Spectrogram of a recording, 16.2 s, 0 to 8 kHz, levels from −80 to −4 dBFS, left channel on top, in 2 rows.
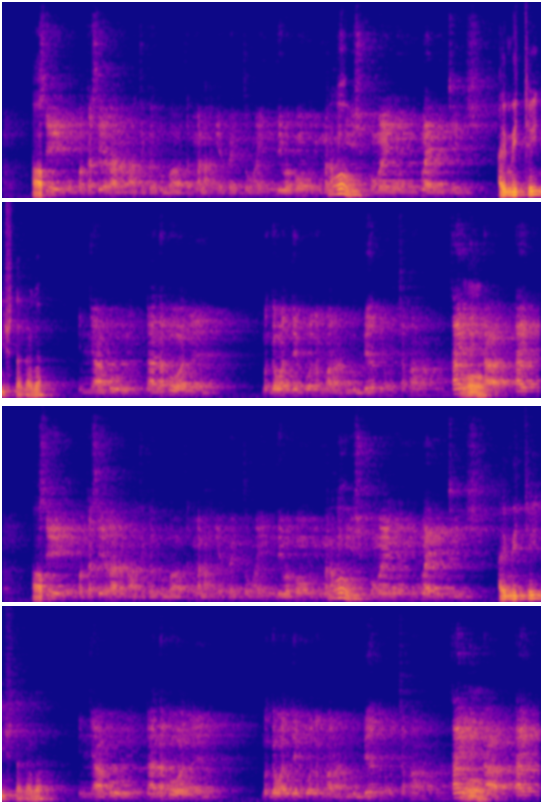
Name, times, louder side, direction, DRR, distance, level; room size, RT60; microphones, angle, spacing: voice 1, 0.5-7.2 9.2-11.2 12.0-16.0, left 1 dB, 10° left, -2 dB, 1.2 m, -34 dB
voice 2, 4.9-5.4 7.4-8.7 15.0-15.3, left 4 dB, 35° left, 11 dB, 0.3 m, -24 dB
14.5 x 8.7 x 2.3 m, 1.5 s
head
